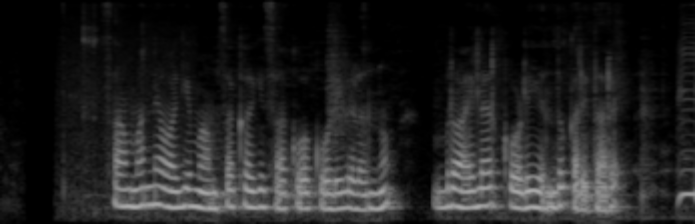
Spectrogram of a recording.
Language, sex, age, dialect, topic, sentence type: Kannada, female, 56-60, Mysore Kannada, agriculture, statement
